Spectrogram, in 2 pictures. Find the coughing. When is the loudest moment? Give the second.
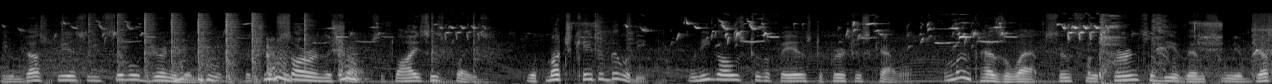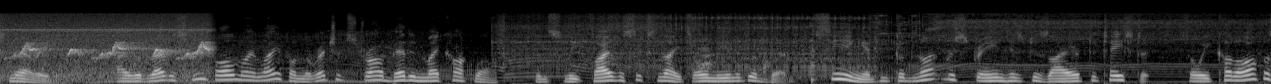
3 s.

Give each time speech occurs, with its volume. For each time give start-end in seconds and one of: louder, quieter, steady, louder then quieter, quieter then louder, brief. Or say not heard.
0.0-25.3 steady.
